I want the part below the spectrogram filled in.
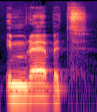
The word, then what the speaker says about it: Amrabat: Amrabat. Sofyan Amrabat. – Roll the R.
